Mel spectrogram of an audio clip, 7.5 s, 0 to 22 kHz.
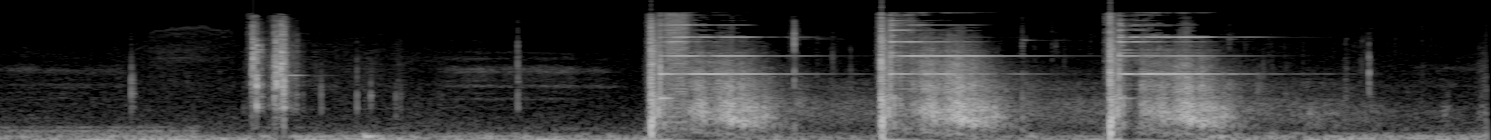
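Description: Three .45 ACP shots from a Hi-Point pistol, about a second apart, each followed by the ring of the steel plate target being hit. A short double click comes about a second in.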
